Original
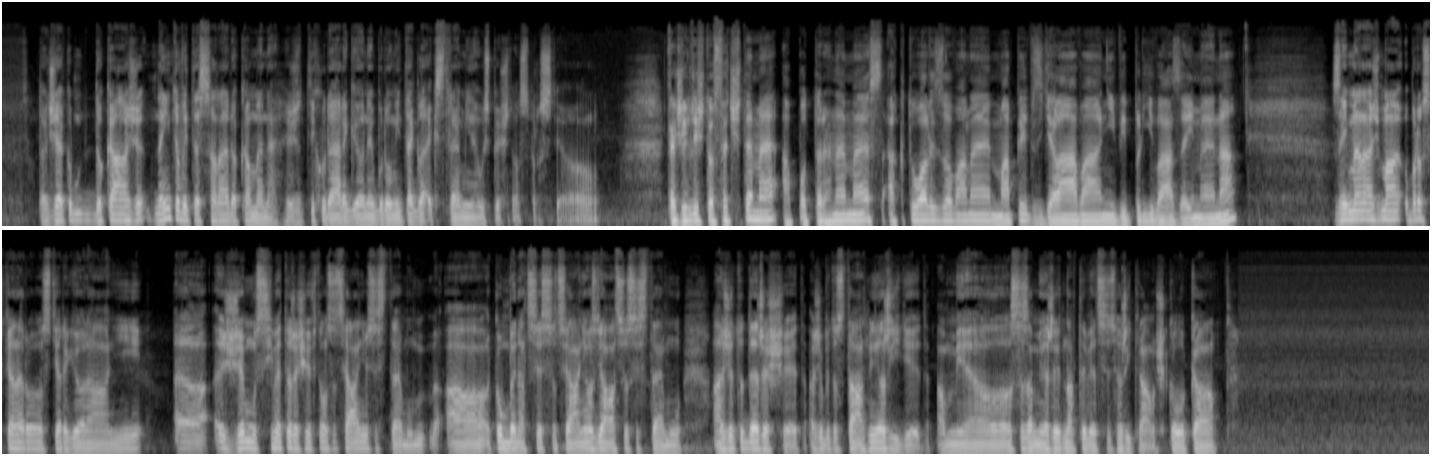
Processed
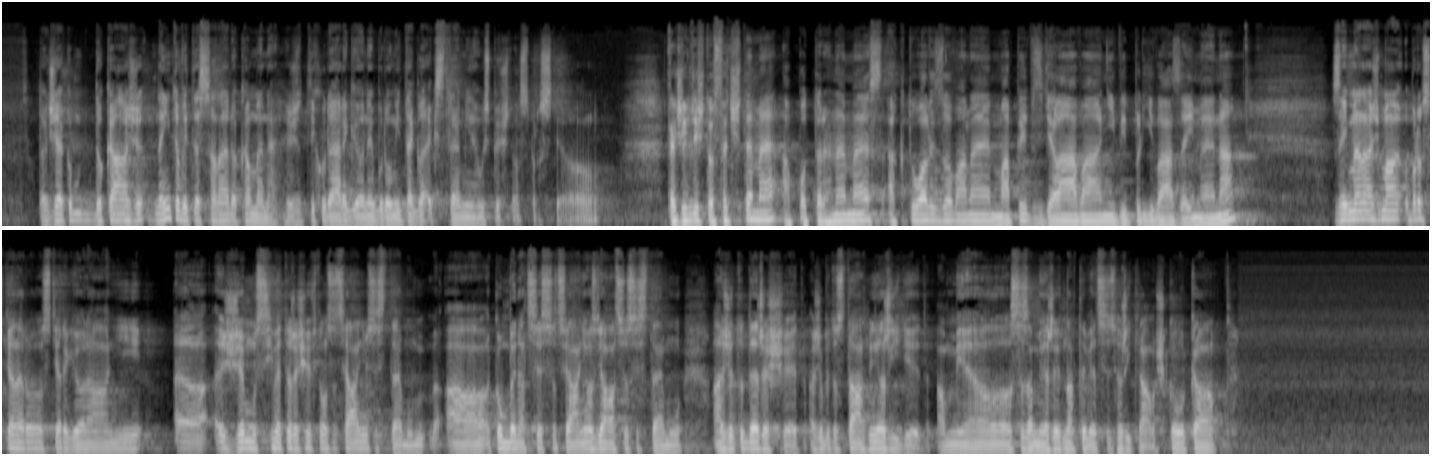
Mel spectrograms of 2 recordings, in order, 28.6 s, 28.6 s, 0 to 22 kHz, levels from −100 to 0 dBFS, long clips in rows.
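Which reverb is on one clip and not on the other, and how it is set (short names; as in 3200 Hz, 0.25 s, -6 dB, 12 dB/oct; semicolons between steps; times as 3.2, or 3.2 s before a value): digital reverb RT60 0.87 s, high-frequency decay 0.7×, pre-delay 80 ms, DRR 17.5 dB; gain +1 dB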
